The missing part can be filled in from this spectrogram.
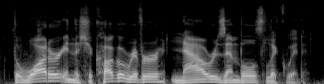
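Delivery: ordinary delivery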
